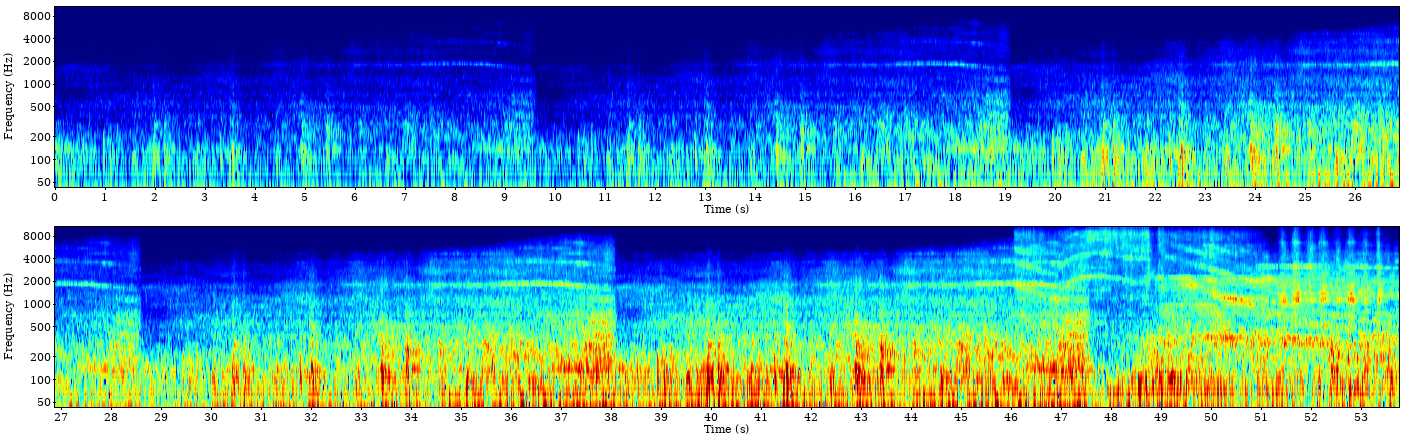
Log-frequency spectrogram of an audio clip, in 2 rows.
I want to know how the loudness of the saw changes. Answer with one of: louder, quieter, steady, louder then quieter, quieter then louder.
steady.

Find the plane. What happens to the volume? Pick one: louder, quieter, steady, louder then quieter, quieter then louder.
louder.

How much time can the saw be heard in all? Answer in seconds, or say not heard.
7 s.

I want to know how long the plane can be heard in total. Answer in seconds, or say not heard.
54 s.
